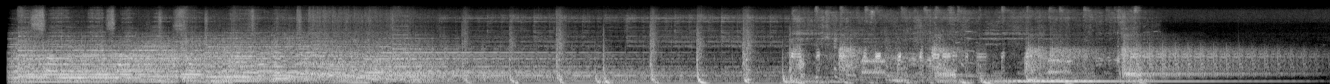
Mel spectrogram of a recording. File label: FM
